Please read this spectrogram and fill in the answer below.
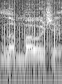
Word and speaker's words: Limoges: is 79 to south Limoges that's how the locals pronounce that we are told that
